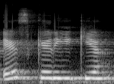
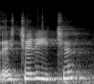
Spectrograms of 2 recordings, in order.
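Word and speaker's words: Escherichia: oportunistas tenemos citrobacter enterobacter la esqueriquia Esa es la forma como se debe de pronunciar pero usualmente le decimos eschericha y clepsiela son como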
